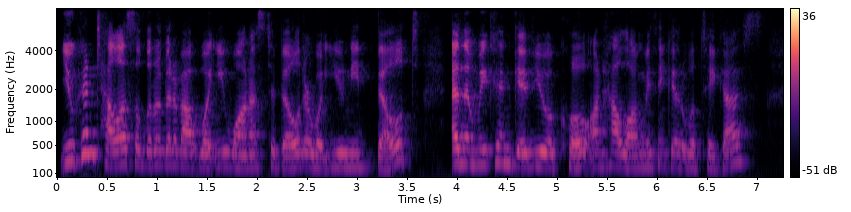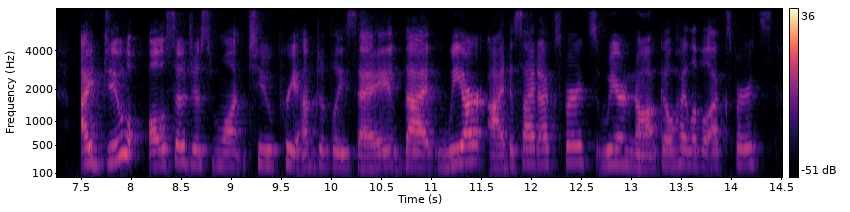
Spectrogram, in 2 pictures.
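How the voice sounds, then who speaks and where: A woman leading a live webinar as a software trainer, explaining each step in a friendly, practical, instructional way. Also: medium pitch, moderate pace. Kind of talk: live webinar screen-share tutorial.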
